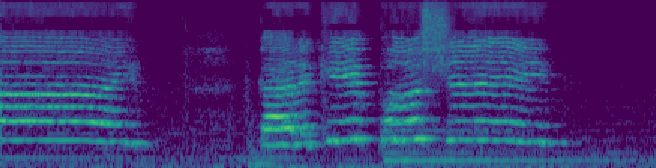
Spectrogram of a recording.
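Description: A child singing without accompaniment: one long held note for about the first second, then after a short gap another sung phrase with drawn-out notes.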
